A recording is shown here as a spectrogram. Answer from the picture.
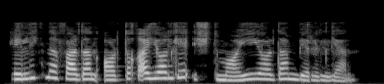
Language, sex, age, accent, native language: Uzbek, female, 18-24, Andijon, Uzbek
